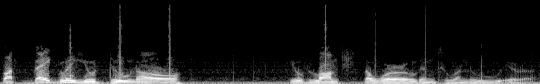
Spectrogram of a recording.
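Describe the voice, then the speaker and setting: An actor narrating a 1950s radio drama, solemn and measured, addressing the hero intimately in terse dramatic phrases. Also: male voice, fairly low pitch, lively intonation, slight background noise. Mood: solemn, reflective. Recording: tinny 1950s radio broadcast, music behind.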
